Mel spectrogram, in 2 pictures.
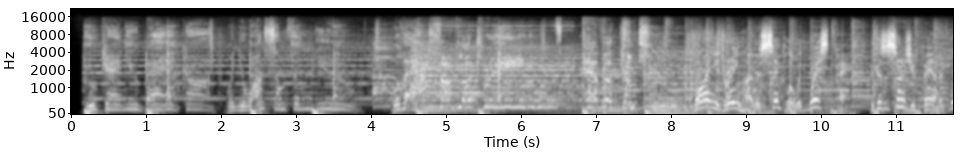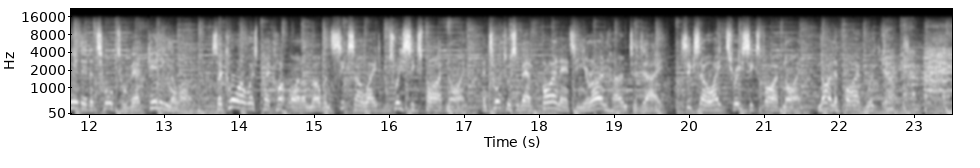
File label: Homeloan Voice Over; Westpac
